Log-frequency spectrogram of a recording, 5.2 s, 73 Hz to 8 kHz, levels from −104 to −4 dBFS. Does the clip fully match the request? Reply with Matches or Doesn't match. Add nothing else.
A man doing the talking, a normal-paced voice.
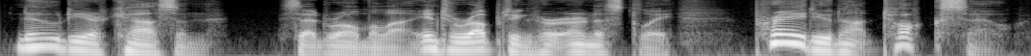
Matches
